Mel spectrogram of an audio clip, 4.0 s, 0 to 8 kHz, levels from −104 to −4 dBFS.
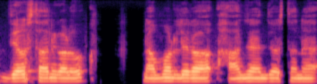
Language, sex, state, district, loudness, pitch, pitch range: Kannada, male, Karnataka, Chamarajanagar, -20 LUFS, 115 Hz, 110-115 Hz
